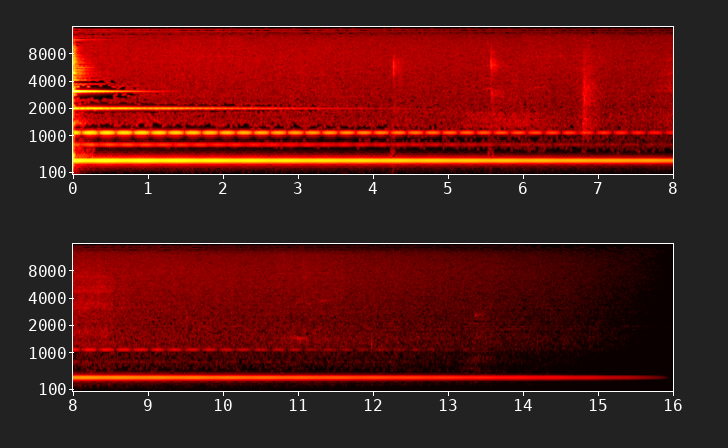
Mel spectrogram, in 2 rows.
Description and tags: mono bell -7 G 16sec
Semi tuned bell tones. All tones are derived from one bell.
